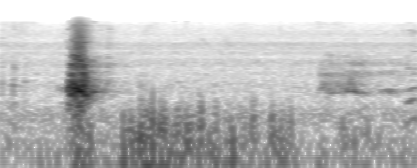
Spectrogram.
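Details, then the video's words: One short bark from Bonny, an Old English Sheepdog performing tricks in the garden, followed by low murmuring speech and a faint voice near the end. "Dog tricks - Old English Sheepdog"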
